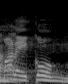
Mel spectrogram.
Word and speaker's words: malecón: Malecón. – Malecón. Tiene malecón. Acento en la O.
